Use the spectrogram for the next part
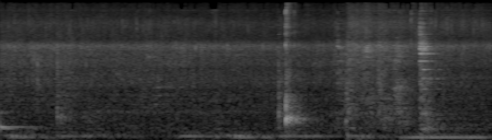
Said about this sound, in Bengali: কষানো হচ্ছে গোটা গরম মশলা গোটা রসুন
